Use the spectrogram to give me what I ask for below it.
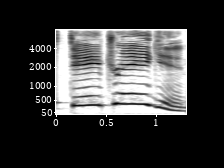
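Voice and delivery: put-on high, slow goofy kid voice; dopey kid voice. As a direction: stretch it out like a dim kid. Voicing dim Tum Tum.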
